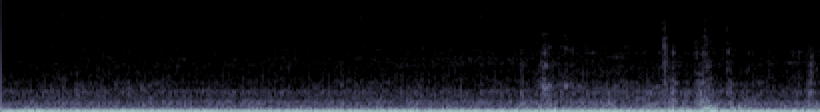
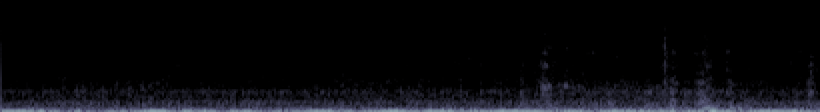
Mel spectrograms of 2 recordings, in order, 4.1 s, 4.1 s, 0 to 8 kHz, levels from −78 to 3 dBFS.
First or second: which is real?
first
